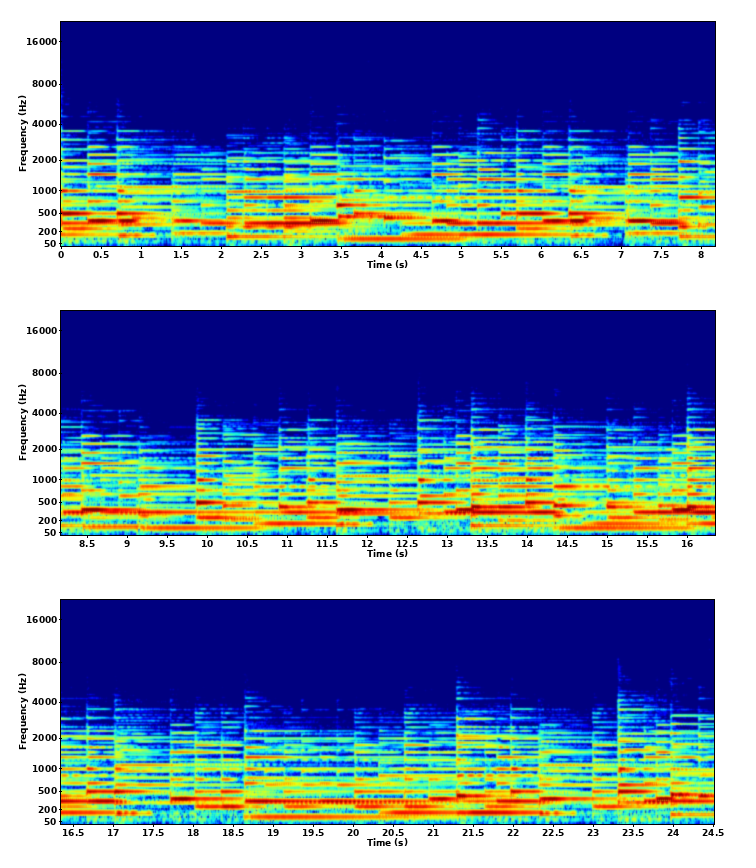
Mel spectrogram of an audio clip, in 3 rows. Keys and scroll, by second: 11.5-13.6 typing.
